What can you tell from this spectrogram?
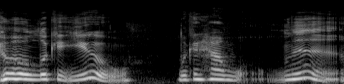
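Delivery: high, loud sneering mimicry of the other person; mock them with a nasty singsong taunt. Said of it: "maybe they even said to you then".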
